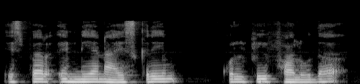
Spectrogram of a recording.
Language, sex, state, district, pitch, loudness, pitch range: Hindi, male, Rajasthan, Jaipur, 120 Hz, -17 LUFS, 115-130 Hz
